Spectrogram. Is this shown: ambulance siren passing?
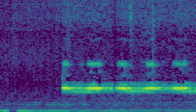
no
